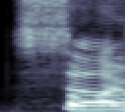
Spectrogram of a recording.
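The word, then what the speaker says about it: おはよう: out shout out love Ohio is how you say hello in Japanese so I didn't just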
